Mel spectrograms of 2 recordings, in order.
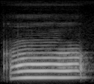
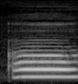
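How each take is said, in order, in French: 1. Le ton tombe bas, puis remonte. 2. Le ton reste haut et plat. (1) "le troisième ton, il est descendant, puis montant" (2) "le premier ton est haut et plat"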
